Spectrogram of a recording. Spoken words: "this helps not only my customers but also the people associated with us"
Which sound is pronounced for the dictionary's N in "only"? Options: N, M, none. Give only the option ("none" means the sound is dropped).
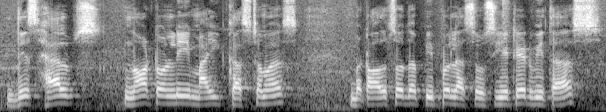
N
